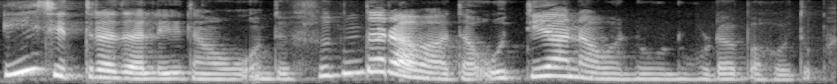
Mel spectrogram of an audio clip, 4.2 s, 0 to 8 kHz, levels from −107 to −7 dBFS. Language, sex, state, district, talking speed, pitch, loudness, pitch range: Kannada, female, Karnataka, Bangalore, 100 wpm, 205 Hz, -20 LUFS, 190-300 Hz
